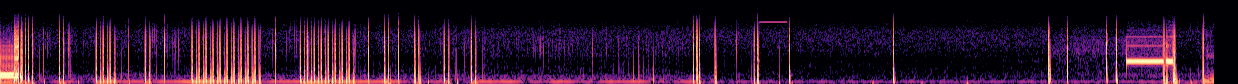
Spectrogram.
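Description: A telephone call being placed to a loop-around test line at the tandem level in Detroit: bursts of signaling tones and scattered clicks on the line, then a steady, clear test tone sounds briefly near the end before the caller hangs up. No one speaks.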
